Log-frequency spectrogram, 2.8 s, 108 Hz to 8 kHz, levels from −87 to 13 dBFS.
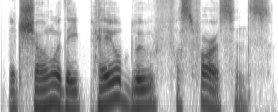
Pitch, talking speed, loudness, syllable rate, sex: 135 Hz, 150 wpm, -15 LUFS, 4.7 syllables/s, male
